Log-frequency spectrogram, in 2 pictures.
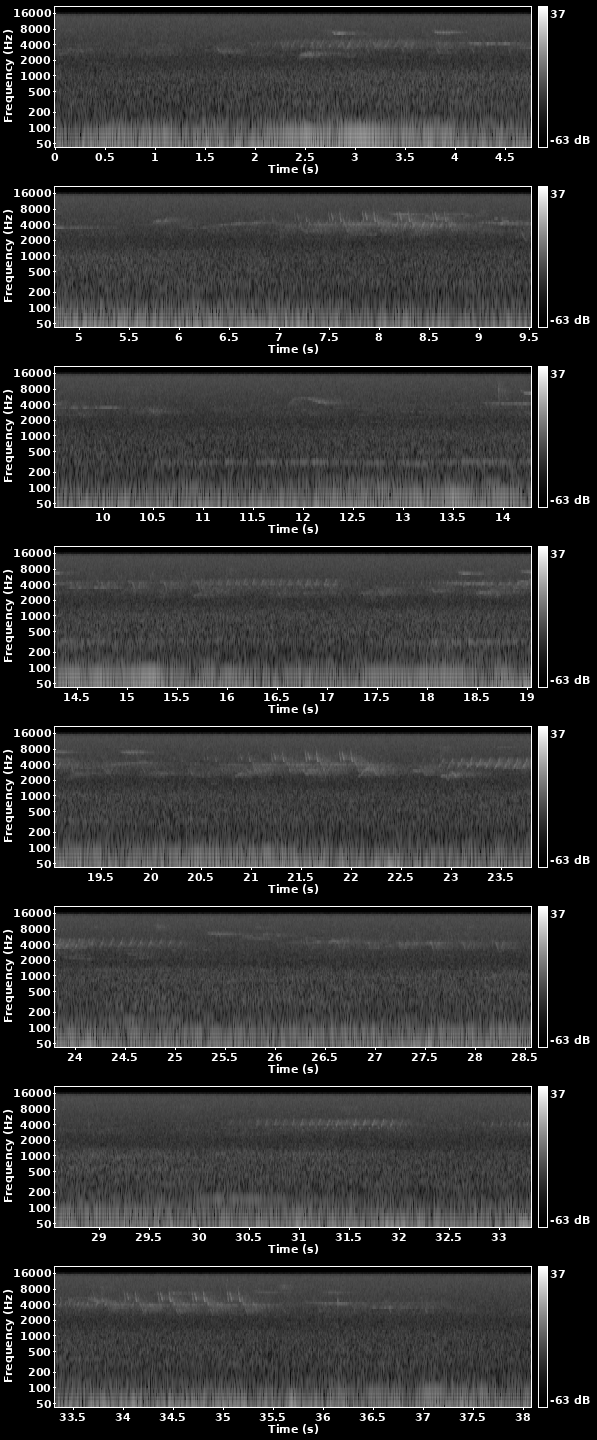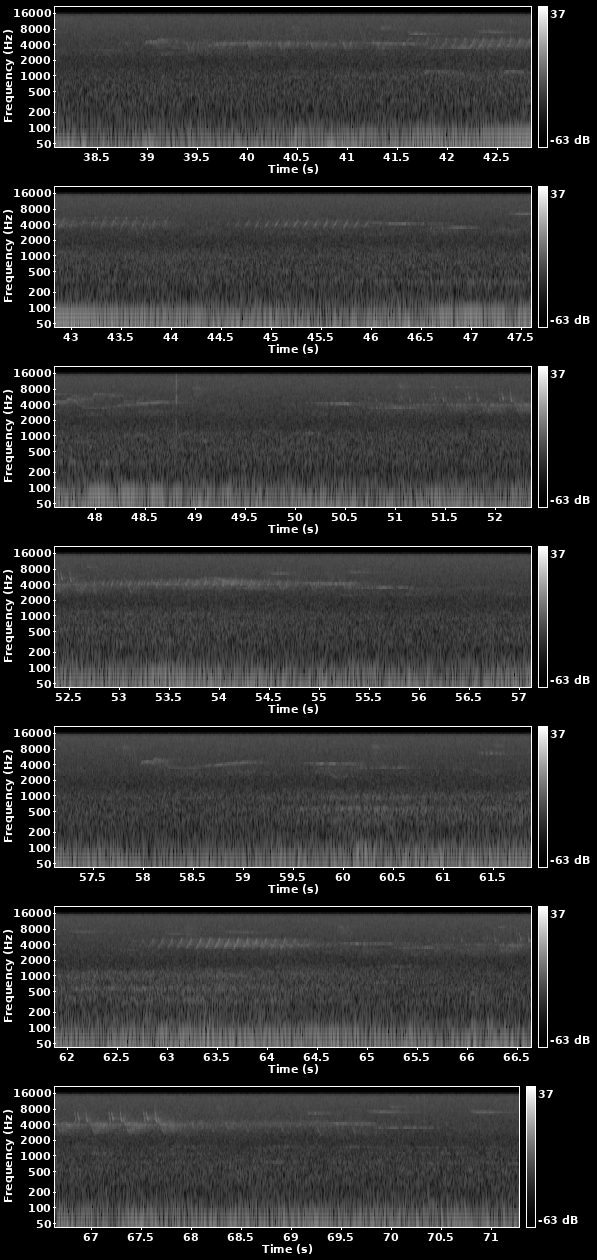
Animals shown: Pine Warbler (Setophaga pinus), Ovenbird (Seiurus aurocapilla), Scarlet Tanager (Piranga olivacea), Eastern Wood-Pewee (Contopus virens), American Crow (Corvus brachyrhynchos), Black-capped Chickadee (Poecile atricapillus), Brown Creeper (Certhia americana)

